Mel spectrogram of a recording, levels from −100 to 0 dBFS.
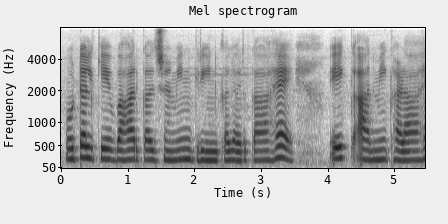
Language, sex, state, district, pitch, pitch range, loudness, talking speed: Hindi, female, Jharkhand, Deoghar, 205 Hz, 195-215 Hz, -21 LUFS, 145 wpm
